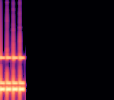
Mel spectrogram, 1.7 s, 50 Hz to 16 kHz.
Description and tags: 4 beeps. Model 1
beep, futuristic, gui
